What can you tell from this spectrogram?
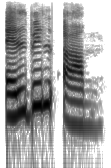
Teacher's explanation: So the first word here, el, doesn't have any stress marker, so it doesn't have a stress. The first stress is on the syllable am.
